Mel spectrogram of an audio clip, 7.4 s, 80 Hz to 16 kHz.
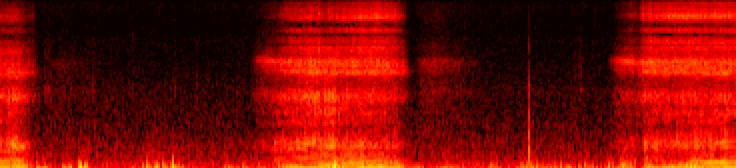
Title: snoring in Benidorm 2009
